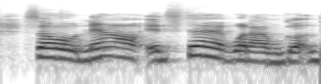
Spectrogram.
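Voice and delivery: ordinary talk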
